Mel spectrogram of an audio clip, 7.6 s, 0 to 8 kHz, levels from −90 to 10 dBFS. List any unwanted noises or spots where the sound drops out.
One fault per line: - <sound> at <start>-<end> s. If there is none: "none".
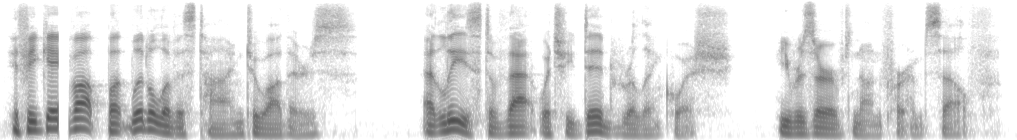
- dropout at 0.4-0.5 s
